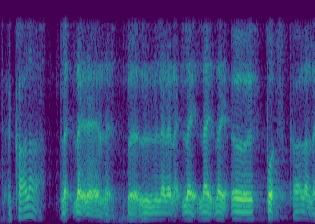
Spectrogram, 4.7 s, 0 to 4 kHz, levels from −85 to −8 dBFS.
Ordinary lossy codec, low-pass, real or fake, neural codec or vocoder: none; 3.6 kHz; fake; codec, 24 kHz, 0.9 kbps, DualCodec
